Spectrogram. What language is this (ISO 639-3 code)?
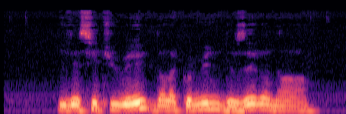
fra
